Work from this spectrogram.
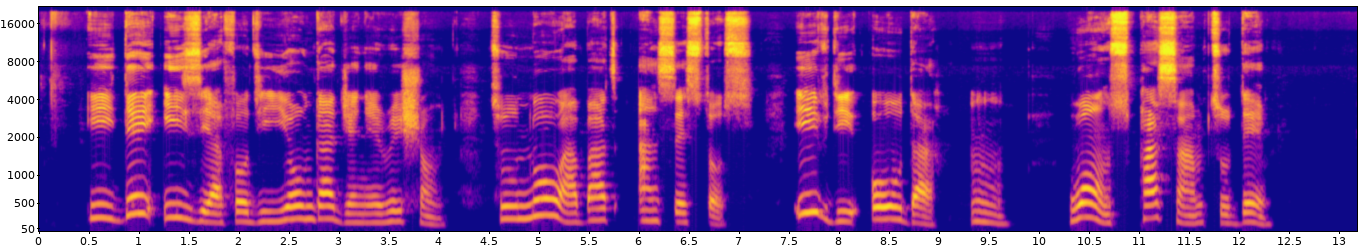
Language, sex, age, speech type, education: Nigerian Pidgin, female, 30-45, spontaneous, tertiary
